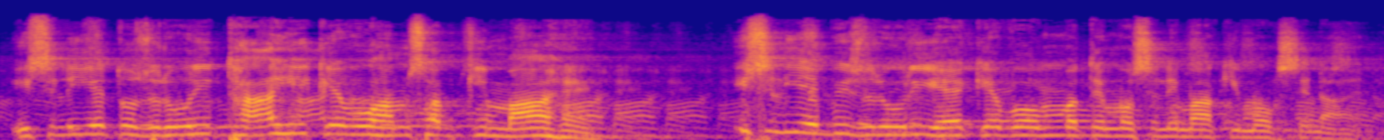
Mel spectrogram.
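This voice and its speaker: A man preaching a religious sermon with Arabic recitation, talking emphatically and climbing to raised oratorical peaks. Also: sits high.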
